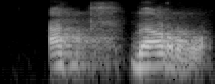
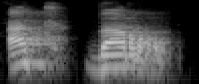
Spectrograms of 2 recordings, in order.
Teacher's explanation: Ra-nya sukun, sebelumnya fathah. Bar, maka kita harus tebal.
